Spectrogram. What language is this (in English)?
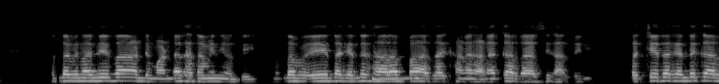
Punjabi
